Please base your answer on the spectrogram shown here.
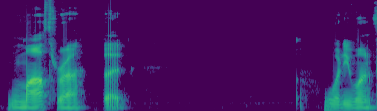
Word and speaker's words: Mothra: And of course, I added an extra syllable in there because it's not Mothra, it's Mothra.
